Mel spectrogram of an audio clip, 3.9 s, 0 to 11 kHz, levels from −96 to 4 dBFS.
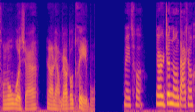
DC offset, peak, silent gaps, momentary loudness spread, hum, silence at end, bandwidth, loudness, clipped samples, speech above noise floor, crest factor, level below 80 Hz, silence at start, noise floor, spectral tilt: under 0.1%; -6 dBFS; none; 16 LU; none; 0 s; 10.5 kHz; -22 LUFS; under 0.1%; over 69 dB; 16 dB; -48 dBFS; 0 s; under -90 dBFS; -6.5 dB/octave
